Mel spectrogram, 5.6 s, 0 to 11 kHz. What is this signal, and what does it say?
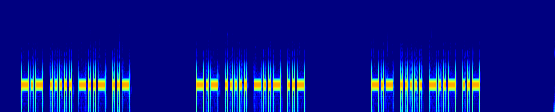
Morse code, heard as a keyed tone, about 50 wpm, 700 Hz. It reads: K5XU K5XU K5XU
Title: Easy Call Signs Repeated 3x - 50wpm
